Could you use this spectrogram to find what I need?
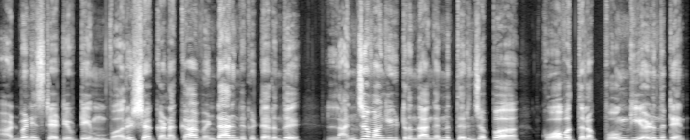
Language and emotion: Tamil, angry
